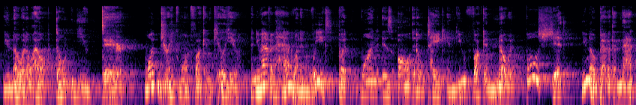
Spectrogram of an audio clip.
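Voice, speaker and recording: A man's voice: on the low side, wildly swooping pitch, takes it slowly, warm tone, echoey room, in a large hall, recorded from a distance, exaggerated voice. A man voicing a woman's warring inner voices, tempting and scolding, in terse, urgent, profane lines from an audiobook-style story. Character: woman's warring inner voices, craving against self-reproach.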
